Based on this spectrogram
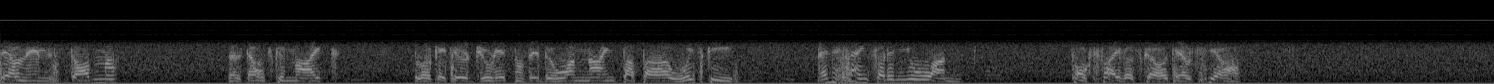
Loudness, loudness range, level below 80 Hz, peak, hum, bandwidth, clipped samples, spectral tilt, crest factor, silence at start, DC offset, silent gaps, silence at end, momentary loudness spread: -35 LUFS; 3 LU; -60 dBFS; -20 dBFS; none; 16 kHz; under 0.1%; -4 dB/octave; 14 dB; 0 s; 0.6%; none; 0 s; 12 LU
